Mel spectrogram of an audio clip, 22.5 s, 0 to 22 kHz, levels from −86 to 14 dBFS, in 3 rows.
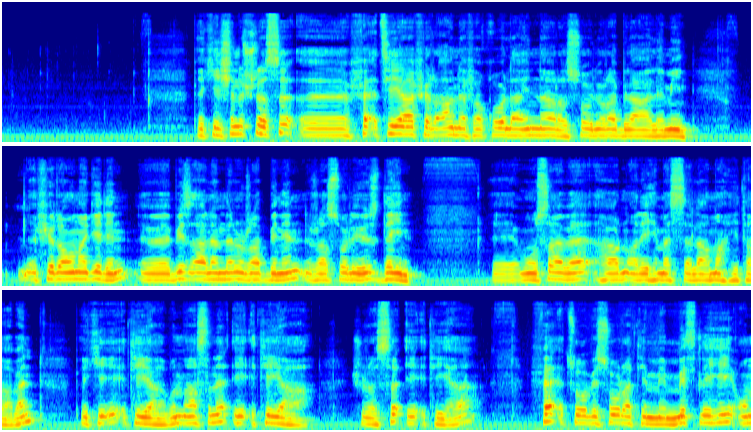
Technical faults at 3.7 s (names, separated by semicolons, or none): none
